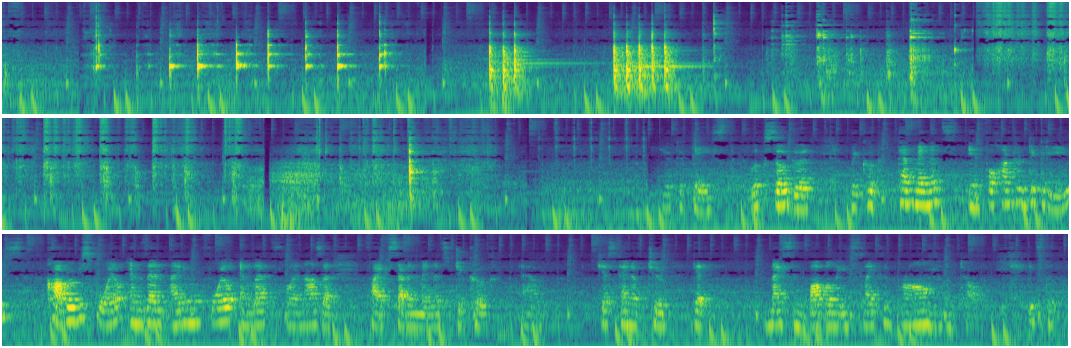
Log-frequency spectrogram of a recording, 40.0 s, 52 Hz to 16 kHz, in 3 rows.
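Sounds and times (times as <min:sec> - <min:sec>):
metal spoon clinking on pan: 0:01.1 - 0:05.0, 0:07.9 - 0:10.8
aluminium foil crinkling: 0:12.2 - 0:16.5.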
